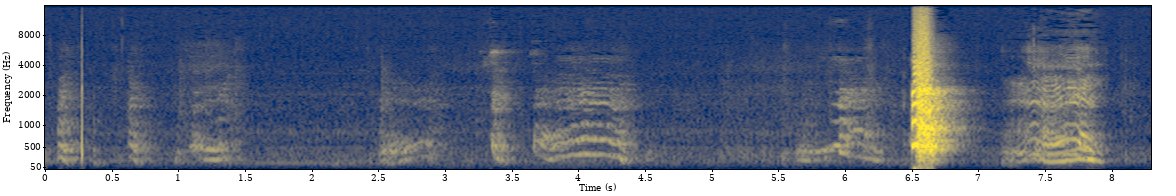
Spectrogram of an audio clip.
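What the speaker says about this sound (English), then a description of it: "Don't bark." A dog barks and whines in short bursts, with one sharp loud bark near the end, while a person talks softly between them.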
